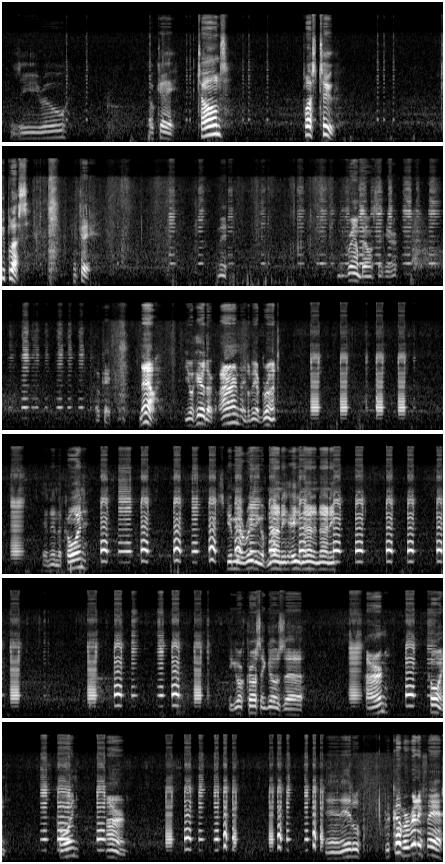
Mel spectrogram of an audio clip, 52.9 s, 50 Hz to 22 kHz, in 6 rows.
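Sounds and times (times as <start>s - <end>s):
metal detector low buzzy grunts: 15.2s - 18.3s
metal detector beeps: 44.9s - 45.4s
metal detector high beeps: 44.9s - 46.3s.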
